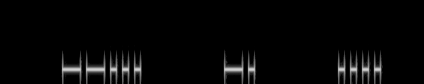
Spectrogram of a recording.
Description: Morse code, heard as a keyed tone, about 20 wpm, spaced as for 8 wpm, 700 Hz. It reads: 7NH
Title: 172 Lesson 28e - Number 9 - Three Characters 20wpm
